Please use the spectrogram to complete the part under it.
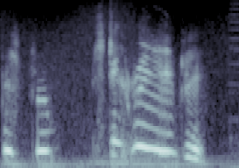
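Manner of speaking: tiny, terrified squeak, pitched very high. A narrator reads a frightened man squeaking his name to a giant. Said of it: "could only just manage to squeak his name out".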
